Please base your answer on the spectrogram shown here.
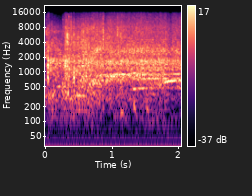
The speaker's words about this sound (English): Cheers erupting in the chamber.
